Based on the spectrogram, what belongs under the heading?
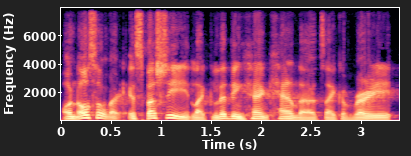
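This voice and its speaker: A young Chinese man, a content creator whose first language is Chinese, chats as a guest in a casual online interview, hesitant and full of "like" and "um" fillers. His mid-range voice is fast with lively intonation, recorded at studio quality without echo.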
